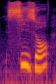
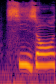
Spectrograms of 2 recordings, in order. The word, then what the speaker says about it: ciseaux: Ciseaux thì các bạn để ý là âm S này không được đọc là S mà được đọc là Z.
